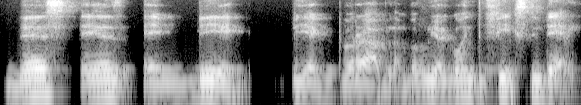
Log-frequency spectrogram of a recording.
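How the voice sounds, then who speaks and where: A man's voice: mid-range voice, slow, mellow, poor audio. A man running a live audience poll about class times, casually thinking aloud, loose and profane, often repeating himself.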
